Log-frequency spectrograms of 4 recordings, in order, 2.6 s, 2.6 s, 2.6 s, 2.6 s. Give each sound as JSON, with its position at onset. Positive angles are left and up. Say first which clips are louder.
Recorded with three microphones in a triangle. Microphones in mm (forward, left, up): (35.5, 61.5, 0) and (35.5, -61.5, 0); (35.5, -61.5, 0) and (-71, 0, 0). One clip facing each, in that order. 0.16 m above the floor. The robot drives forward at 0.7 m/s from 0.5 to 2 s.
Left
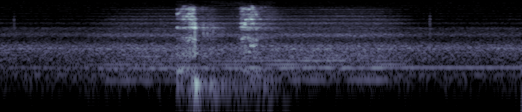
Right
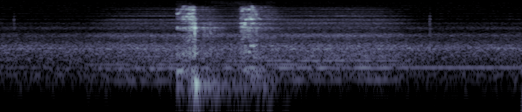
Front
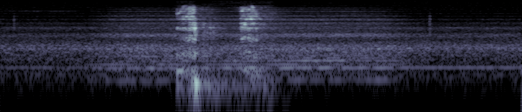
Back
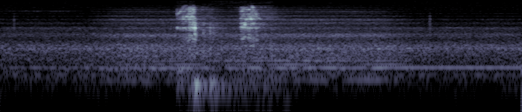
{"t": 0.9, "sound": "scissors", "louder": "even, front 8 dB", "azimuth_deg": -15, "distance_m": 1.7}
